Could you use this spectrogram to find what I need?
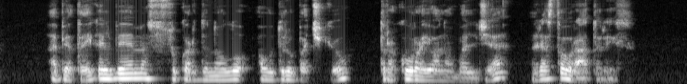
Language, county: Lithuanian, Vilnius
